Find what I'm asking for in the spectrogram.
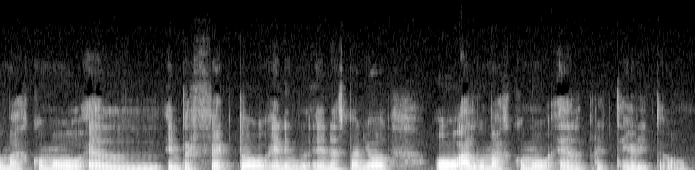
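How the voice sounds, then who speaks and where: Woman teacher, low warm voice, unhurried and patient, models example phrases; dull lo-fi recording. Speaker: language teacher. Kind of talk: language lesson explanation.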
